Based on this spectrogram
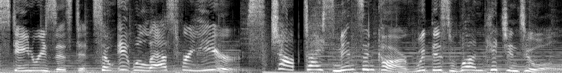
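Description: The tone is upbeat and the pace moderate. Music plays in the background. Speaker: voice-over announcer. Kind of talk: TV commercial read.

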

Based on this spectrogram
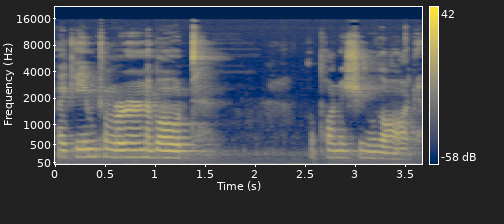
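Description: Over light background noise and audible room echo, the voice has a dark, mellow tone and fairly even intonation. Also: woman. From Saskatchewan, Canada (First Nation). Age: 60s. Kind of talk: personal testimony speech. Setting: public event with audience. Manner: halting. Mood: reflective, calm. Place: hall.

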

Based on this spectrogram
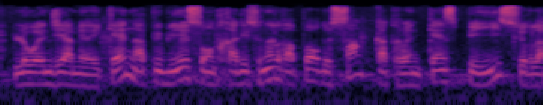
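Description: Over light background noise, a man with a plain, everyday voice talks at a medium pitch with lively intonation. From Cameroon. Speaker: TV debate host. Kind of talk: televised political debate. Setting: TV studio. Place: studio. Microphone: lapel.

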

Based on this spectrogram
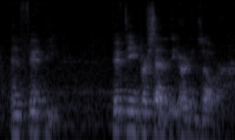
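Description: A man's voice with audible room echo and light background noise. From California (San Joaquin Valley). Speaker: university professor. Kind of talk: lecture. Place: classroom.

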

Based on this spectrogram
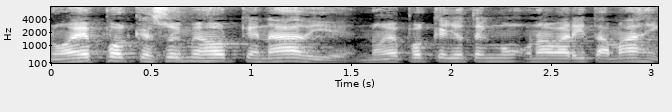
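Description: The background is quiet. Intonation remains fairly even throughout. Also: man. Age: 30s. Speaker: business coach. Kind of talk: motivational live stream talk. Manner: hesitant with fillers. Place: home room. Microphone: phone near.

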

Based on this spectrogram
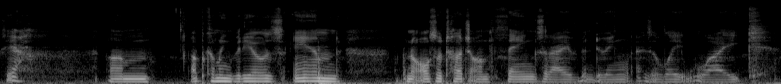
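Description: Delivery is fairly slow with long, frequent pauses, and light background noise can be heard. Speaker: video creator. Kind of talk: casual vlog chat. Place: home room. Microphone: webcam.

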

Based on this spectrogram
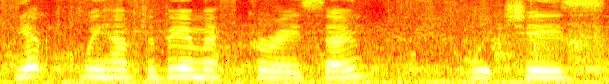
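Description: A woman speaks while crowd noise carries in the background. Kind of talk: interview answer. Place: street. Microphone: lapel.

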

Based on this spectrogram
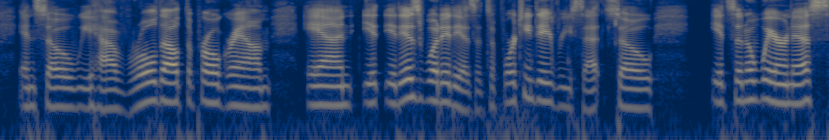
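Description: Against a quiet background, a woman with a fairly low pitch speaks at a fairly slow pace in an ordinary speaking voice, her intonation fairly even and the sound dry with no echo. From Minnesota. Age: 50s. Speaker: radio co-host and realtor; radio show co-host. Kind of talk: radio talk show. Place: studio. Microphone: headset.

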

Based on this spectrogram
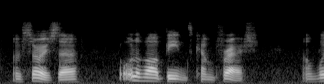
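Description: Someone is reading aloud in a natural voice, the pitch varying by an ordinary amount.

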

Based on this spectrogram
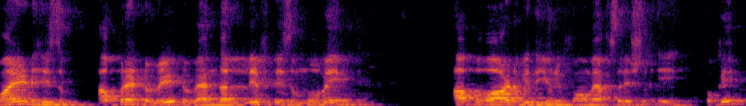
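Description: A man with a bright, sharp tone and fairly high pitch talks at a moderate pace with fairly even intonation and long, frequent pauses, amid audible room echo. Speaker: physics teacher. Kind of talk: online class lecture.

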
